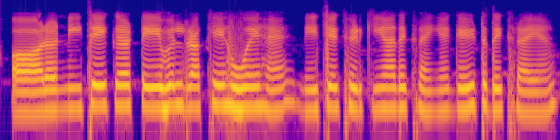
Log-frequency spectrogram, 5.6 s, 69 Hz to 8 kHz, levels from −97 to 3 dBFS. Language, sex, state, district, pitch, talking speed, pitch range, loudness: Hindi, female, Uttar Pradesh, Hamirpur, 210 Hz, 170 wpm, 195-220 Hz, -14 LUFS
